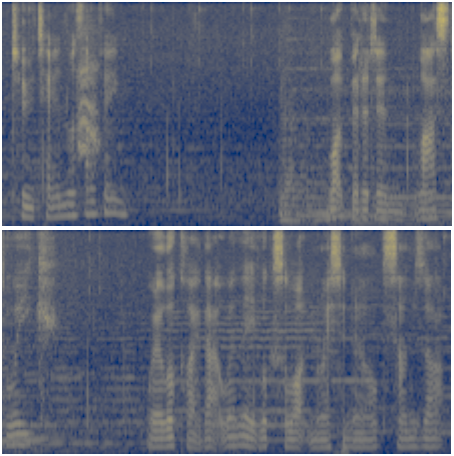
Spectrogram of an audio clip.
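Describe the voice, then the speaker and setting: Slow-talking man over prominent game music. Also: mid-range voice. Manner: hesitant, rambling, thinking aloud. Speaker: gaming video host. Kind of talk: casual let's play commentary. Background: video game music.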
